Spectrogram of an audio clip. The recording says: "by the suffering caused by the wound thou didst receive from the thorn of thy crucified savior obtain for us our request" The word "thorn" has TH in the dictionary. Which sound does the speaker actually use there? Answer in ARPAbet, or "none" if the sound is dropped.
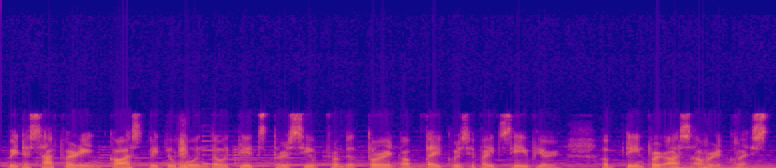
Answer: T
